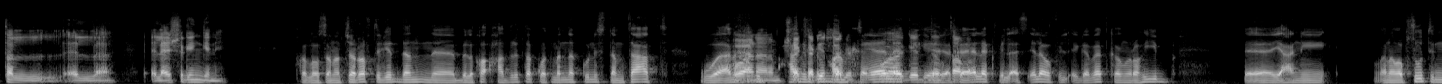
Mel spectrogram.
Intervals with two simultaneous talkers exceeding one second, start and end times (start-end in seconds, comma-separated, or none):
7.3-9.8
